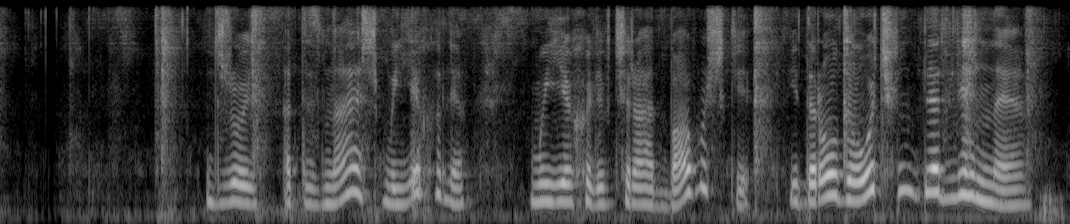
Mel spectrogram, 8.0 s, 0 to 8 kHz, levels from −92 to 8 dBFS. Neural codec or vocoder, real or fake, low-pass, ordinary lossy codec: codec, 16 kHz, 4.8 kbps, FACodec; fake; 7.2 kHz; none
